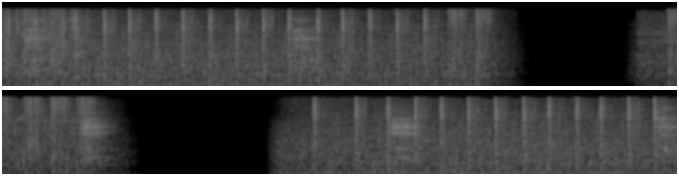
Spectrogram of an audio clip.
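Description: Footsteps run quickly and steadily over gravel.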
